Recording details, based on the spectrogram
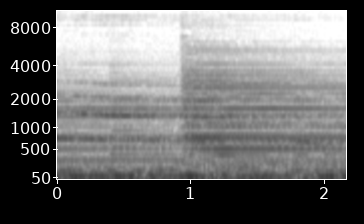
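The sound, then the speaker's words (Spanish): Church bells ring in the distance all afternoon, coming from a spot in the middle of a forest, their sustained overlapping tones blending into a steady wash that swells partway through, set against a low background rumble. “Así fue toda su vida, pero cuando murió, su familia estuvo escuchando toda la tarde el repiquetear de las campanas a lo lejos.”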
